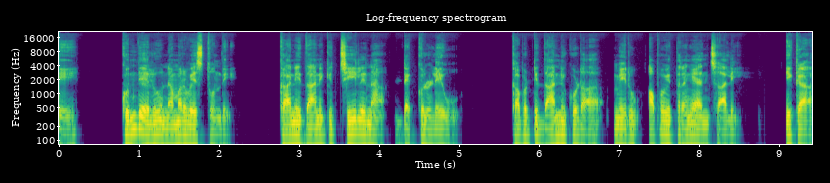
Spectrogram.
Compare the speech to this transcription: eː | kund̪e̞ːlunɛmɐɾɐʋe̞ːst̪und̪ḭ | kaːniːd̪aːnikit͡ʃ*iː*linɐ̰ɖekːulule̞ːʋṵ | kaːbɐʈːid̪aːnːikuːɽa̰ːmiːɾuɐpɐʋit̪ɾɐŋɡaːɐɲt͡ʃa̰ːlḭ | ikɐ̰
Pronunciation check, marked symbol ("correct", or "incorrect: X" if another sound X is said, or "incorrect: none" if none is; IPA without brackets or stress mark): correct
